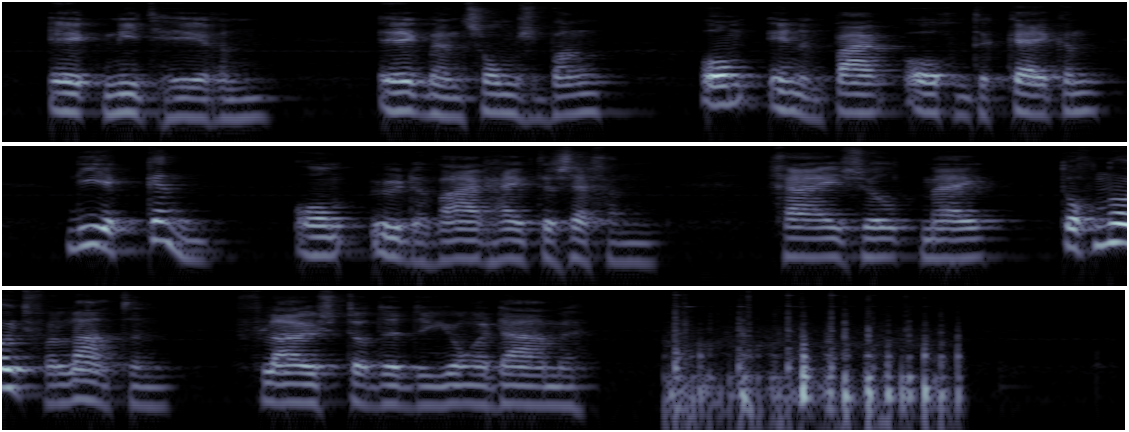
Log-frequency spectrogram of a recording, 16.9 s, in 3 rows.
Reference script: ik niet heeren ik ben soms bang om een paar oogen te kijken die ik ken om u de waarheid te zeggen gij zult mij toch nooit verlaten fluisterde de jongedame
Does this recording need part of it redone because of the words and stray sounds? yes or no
yes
